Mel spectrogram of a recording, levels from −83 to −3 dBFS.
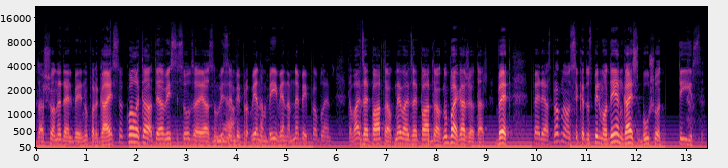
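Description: Mains hum at 60 Hz runs from the start to the end. A ground loop or a transformer near the signal path has let the power line leak into the audio, and it sits underneath everything as a constant low tone at 60 Hz, close to the level of the sound itself. It does not fade or shift between events, so it stays audible in quieter passages as well as busy ones.

One channel drops out at 1.49 to 1.86 s, 5.55 to 6.49 s, 9.91 to 10.69 s, and from 12.59 s to the end. Each time, the level falls abruptly by 6 dB and, except for the last, then returns, while the character of the sound stays the same. That pattern is likely a stereo source whose channels carried identical material, with one side briefly lost before being summed to mono. It leaves four sudden dips in loudness rather than any change in tone.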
